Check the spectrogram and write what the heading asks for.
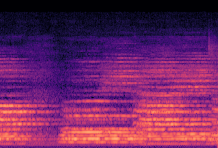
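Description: Choral music: voices singing slow, sustained chords, with a short break about a second in before the next phrase begins.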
